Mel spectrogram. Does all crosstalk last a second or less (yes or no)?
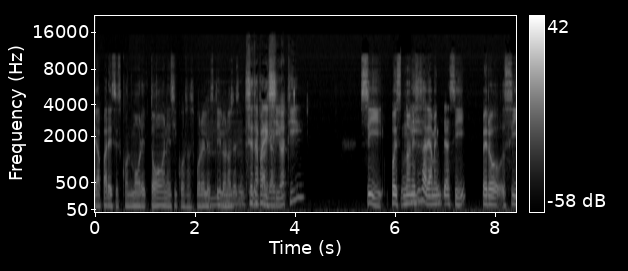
no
